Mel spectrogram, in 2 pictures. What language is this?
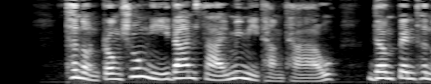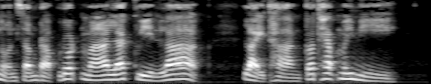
Thai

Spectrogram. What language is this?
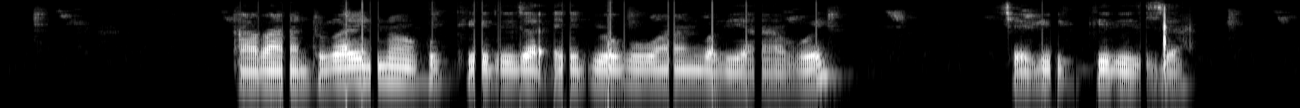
Ganda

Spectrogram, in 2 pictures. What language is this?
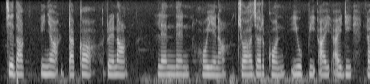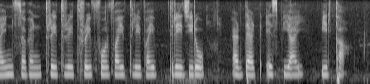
Santali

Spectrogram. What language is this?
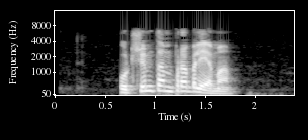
Belarusian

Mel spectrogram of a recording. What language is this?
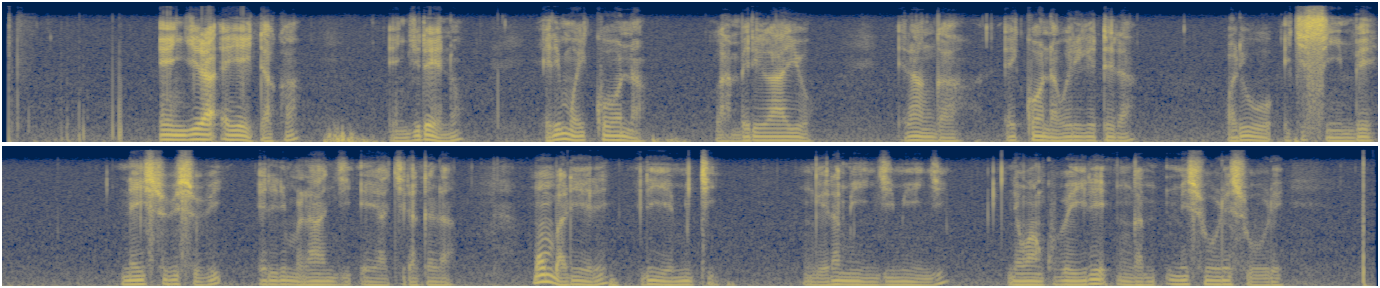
Soga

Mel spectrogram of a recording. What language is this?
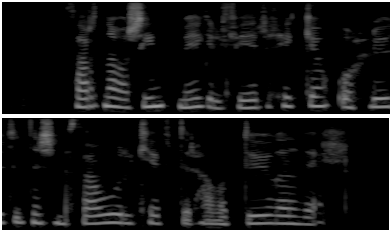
Icelandic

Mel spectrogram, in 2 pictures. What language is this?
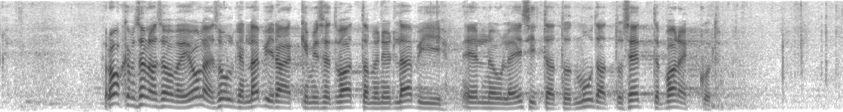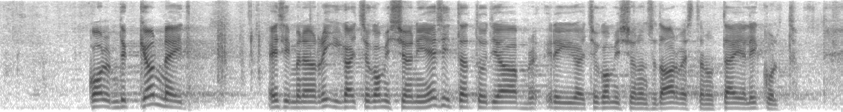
Estonian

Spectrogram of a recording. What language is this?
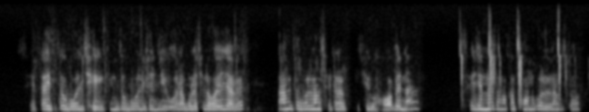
Bangla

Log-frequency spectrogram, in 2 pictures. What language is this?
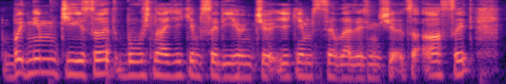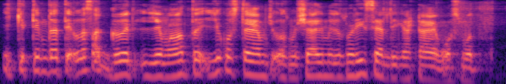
Kashmiri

